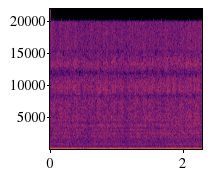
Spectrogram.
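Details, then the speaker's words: 1972 Rover 3500 P6, 3.5 litre aluminium V8 after sitting 6–10 years, just started with choke turned down slightly: deep even burble at steady fast idle, no knocks or misses, good oil pressure, charging; running healthily. "Just turned down the choke a tiny bit. But we are definitely running."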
